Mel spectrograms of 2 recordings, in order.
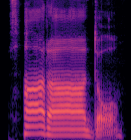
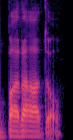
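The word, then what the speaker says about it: バラード: Tabitachi no parado. No barado.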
